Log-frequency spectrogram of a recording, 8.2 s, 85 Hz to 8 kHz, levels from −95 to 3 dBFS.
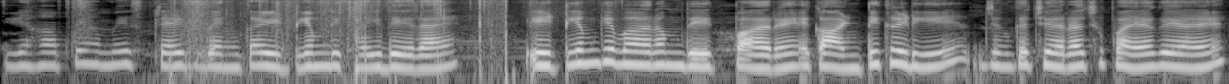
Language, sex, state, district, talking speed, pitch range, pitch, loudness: Hindi, female, Rajasthan, Jaipur, 205 wpm, 220-240 Hz, 230 Hz, -19 LUFS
